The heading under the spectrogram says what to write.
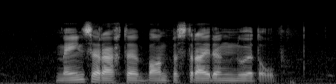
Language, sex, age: Afrikaans, male, 19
